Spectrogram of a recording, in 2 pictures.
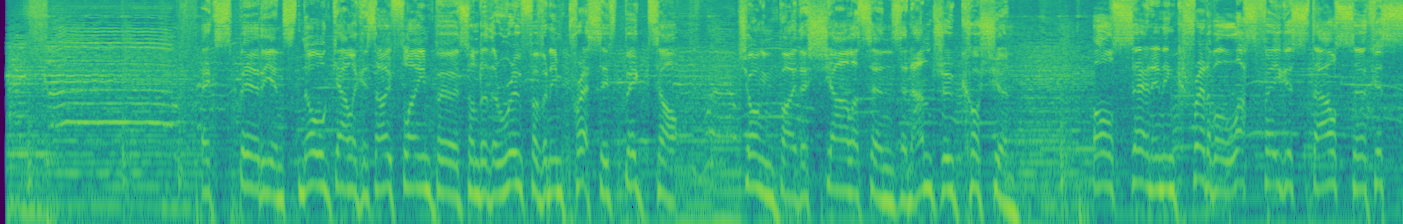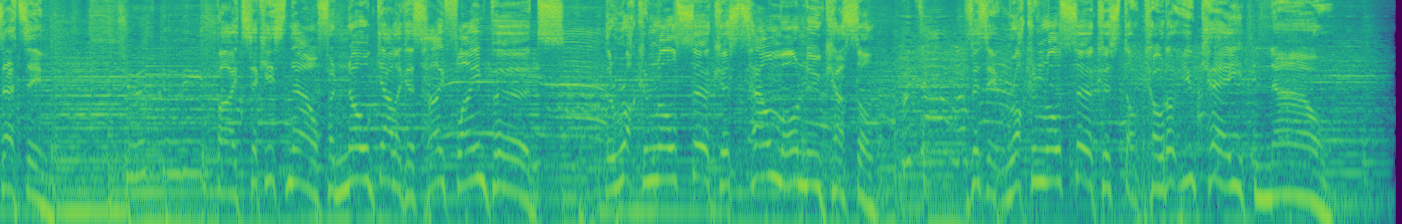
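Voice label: rock promo, Natural Manchester Voice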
